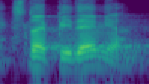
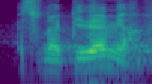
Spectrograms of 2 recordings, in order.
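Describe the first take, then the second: No difference in how they are said.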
